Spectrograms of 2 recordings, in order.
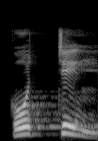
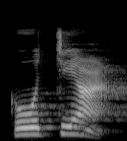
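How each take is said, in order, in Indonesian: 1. Kata itu diakhiri dengan bunyi ng. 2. Kata itu diakhiri dengan bunyi hamzah.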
